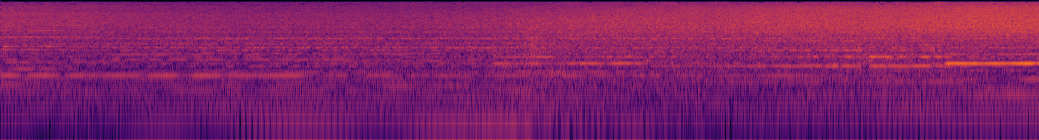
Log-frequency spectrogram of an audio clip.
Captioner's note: none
